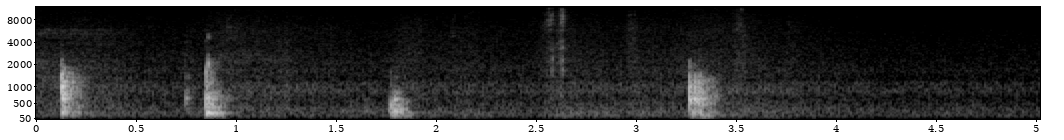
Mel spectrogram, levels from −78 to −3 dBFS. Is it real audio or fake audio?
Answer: real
